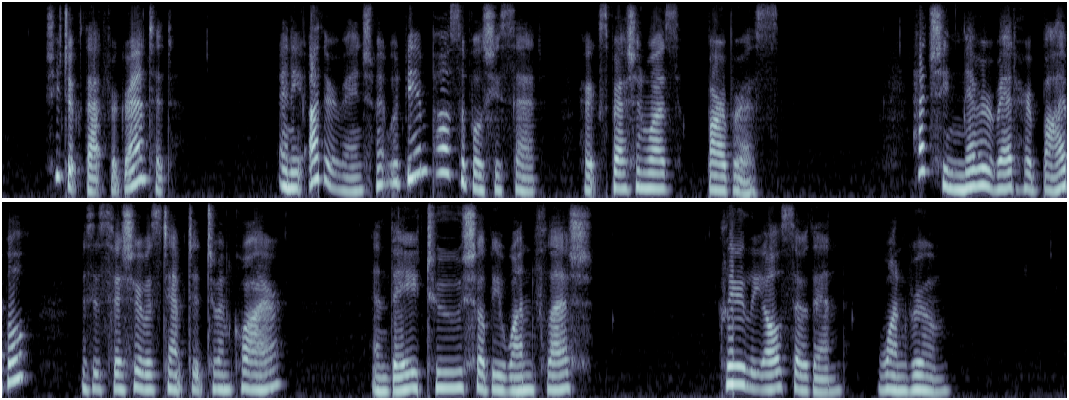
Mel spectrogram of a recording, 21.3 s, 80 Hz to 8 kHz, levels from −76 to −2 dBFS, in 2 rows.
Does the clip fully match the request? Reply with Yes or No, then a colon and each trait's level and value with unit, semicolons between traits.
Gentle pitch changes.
No: average, 3.1 semitones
